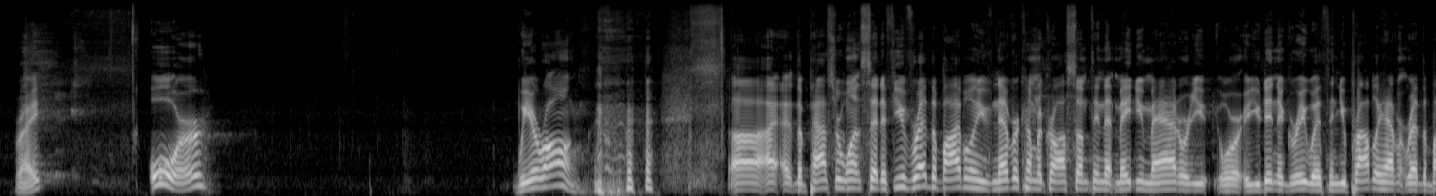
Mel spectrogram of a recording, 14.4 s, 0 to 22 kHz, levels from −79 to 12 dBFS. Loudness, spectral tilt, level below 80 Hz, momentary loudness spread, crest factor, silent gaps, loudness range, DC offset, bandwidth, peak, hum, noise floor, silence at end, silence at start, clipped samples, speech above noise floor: -15 LUFS; -6.5 dB/octave; -50 dBFS; 10 LU; 14 dB; none; 5 LU; under 0.1%; 19.5 kHz; 0 dBFS; none; -64 dBFS; 0 s; 0.15 s; under 0.1%; 50 dB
